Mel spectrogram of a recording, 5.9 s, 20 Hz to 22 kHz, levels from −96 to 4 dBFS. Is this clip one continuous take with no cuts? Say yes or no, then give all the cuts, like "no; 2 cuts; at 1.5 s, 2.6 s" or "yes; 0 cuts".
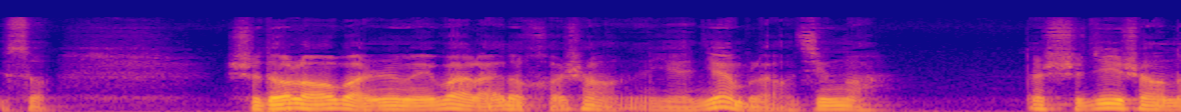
yes; 0 cuts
